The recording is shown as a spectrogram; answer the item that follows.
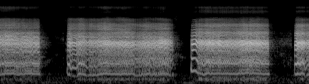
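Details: Asian small-clawed otter kept as a pet, clinging tightly to its owner's arm in a hug and not letting go; loud, high, harmonic squeals, each held about a second, three in a row separated by short pauses, indoors.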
